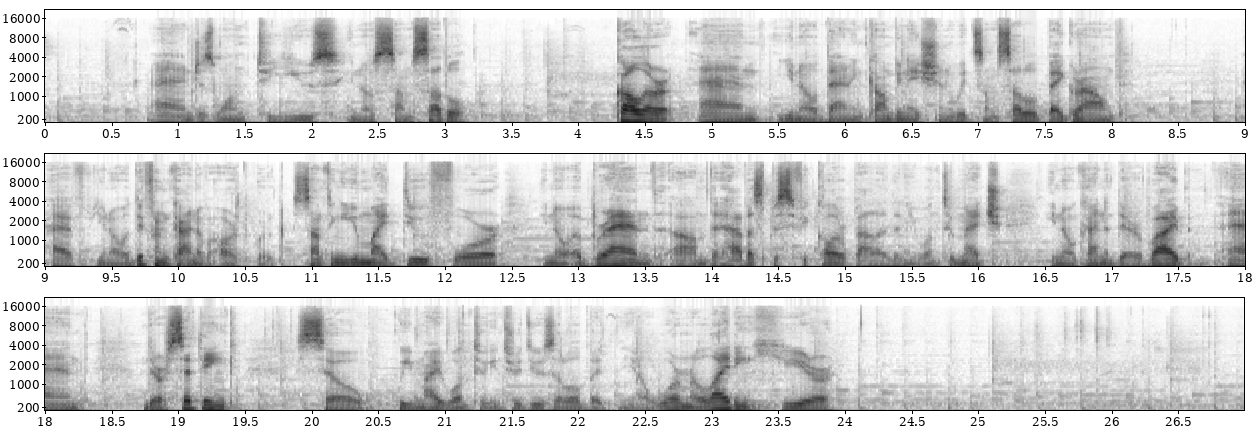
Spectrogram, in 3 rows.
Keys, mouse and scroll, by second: 0.7 click, 4.2 click, 4.9 click, 18.1-19.2 scroll down 2, 19.2 click, 19.6 middle click, 20.3 scroll down 1, 20.7 shift+d, 21.0 shift+z, 21.9 click, 22.1 g, 22.2 z, 22.9 click, 23.6 click, 25.7 KP_0, 26.5 scroll up 1.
